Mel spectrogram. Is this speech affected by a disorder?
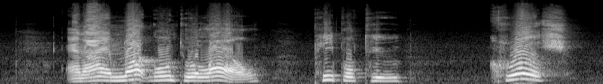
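Yes: cerebral palsy, spastic diplegia.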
